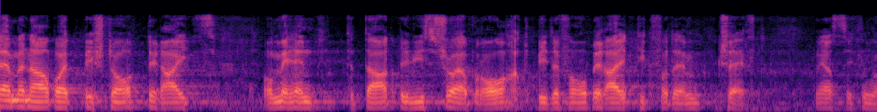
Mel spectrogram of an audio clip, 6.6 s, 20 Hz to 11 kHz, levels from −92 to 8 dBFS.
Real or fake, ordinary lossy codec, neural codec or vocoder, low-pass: fake; none; codec, 16 kHz, 4 kbps, FunCodec, trained on LibriTTS, 50 frames a second; 7.2 kHz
